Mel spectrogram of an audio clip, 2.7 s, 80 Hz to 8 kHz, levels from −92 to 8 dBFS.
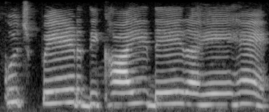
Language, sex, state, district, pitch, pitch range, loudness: Hindi, female, Madhya Pradesh, Bhopal, 290 Hz, 285-310 Hz, -17 LUFS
